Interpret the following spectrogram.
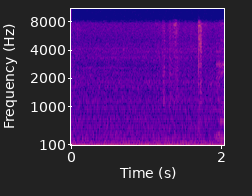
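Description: Low, steady rumble of a Citroën car moving slowly along a highway, heard from inside the cabin, with a few faint clicks near the end.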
